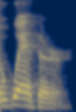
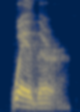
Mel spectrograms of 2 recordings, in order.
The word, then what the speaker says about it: weather: es es una d weather Okay es una de weather esto básicamente se pronuncia como lo leo y recuerdo que esta th Así es una d de dedo weather y acá también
